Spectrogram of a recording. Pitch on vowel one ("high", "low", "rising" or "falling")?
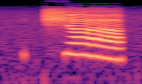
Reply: falling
